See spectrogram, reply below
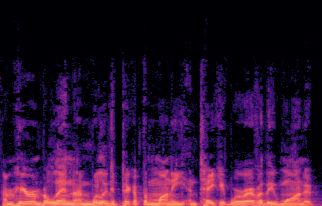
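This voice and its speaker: A man's voice: medium pitch, very fast, natural voice. An actor with an American accent playing a controlled, determined, secretive man who also narrates a radio drama. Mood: urgent, determined. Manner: controlled, insistent. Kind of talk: radio drama acting with first-person narration.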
